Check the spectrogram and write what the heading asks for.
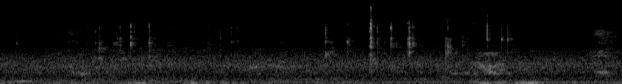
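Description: Faint, scattered clicks of a black plastic bulkhead tank fitting being handled and its locknut unscrewed, with a few sharper clicks about four seconds in.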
